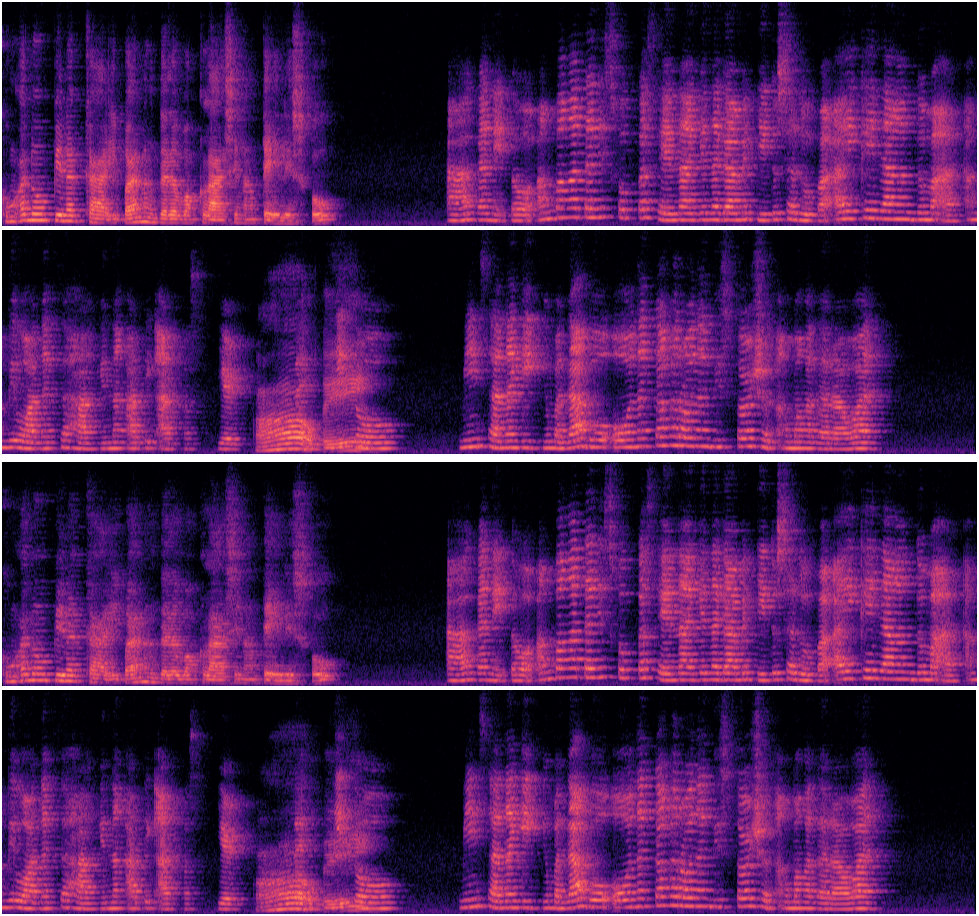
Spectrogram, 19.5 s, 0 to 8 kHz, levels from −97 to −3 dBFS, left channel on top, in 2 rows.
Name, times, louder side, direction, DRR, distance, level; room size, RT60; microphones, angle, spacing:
voice 1, 0.0-3.3 12.3-13.4, left 3 dB, 75° left, 2 dB, 0.5 m, -32 dB
voice 2, 4.5-6.1 6.4-11.4 11.9-12.1 12.7-13.6 14.3-18.5, equal, 65° right, -2 dB, 1.4 m, -34 dB
3.5 x 3.0 x 2.3 m, 0.38 s
head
